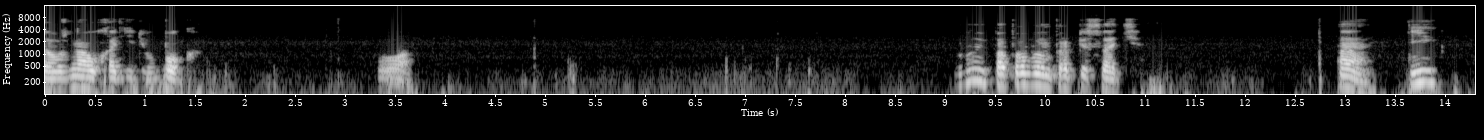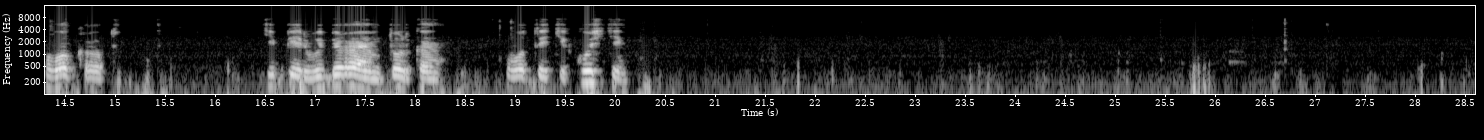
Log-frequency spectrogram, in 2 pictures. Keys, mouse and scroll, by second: 0.5 click, 1.8 g, 12.6 a, 13.5 i, 15.6-16.6 scroll up 2, 16.6-17.4 scroll up 3, 18.8 click, 20.2-27.2 shift+click, 27.9-28.6 scroll down 1.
